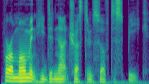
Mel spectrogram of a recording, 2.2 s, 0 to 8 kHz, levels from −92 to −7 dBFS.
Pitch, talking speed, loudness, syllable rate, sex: 90 Hz, 270 wpm, -20 LUFS, 5.5 syllables/s, male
